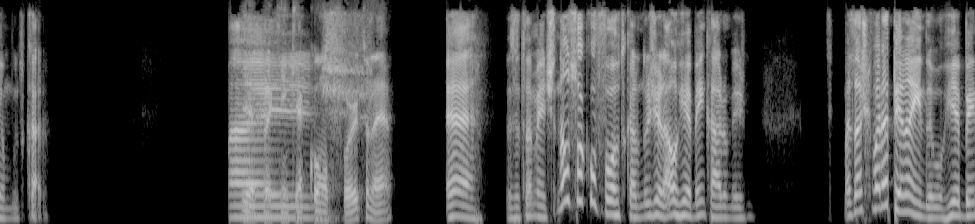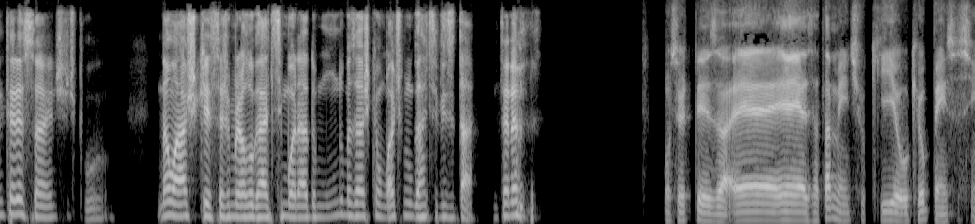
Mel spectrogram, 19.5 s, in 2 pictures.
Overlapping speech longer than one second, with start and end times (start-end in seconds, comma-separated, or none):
2.4-3.8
